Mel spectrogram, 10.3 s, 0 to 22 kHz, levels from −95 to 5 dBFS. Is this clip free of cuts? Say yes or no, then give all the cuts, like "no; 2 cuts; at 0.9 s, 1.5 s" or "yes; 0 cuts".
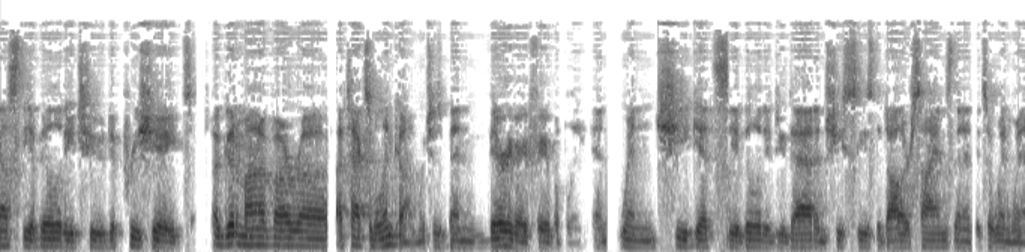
yes; 0 cuts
